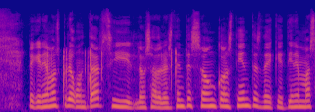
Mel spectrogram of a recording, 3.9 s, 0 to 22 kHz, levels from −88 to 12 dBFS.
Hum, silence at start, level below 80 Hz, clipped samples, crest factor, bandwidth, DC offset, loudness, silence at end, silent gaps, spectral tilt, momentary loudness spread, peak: none; 0 s; -70 dBFS; under 0.1%; 18 dB; 15 kHz; under 0.1%; -27 LUFS; 0 s; none; -4.5 dB/octave; 4 LU; -10 dBFS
